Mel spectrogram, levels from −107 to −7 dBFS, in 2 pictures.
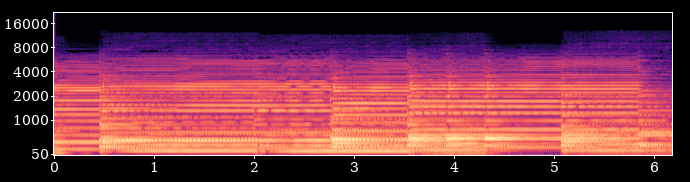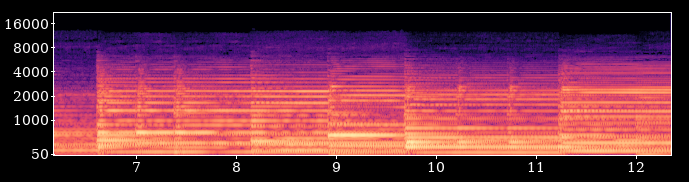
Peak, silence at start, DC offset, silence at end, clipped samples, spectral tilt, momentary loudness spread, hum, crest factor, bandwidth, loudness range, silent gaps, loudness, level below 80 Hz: -2 dBFS; 0 s; under 0.1%; 0 s; under 0.1%; -7.5 dB/octave; 5 LU; none; 16 dB; 7 kHz; 3 LU; none; -18 LUFS; -46 dBFS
